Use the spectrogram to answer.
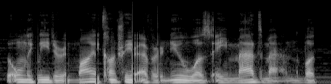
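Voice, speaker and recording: A young man from Syria narrates a scripted video essay in a very low voice. His delivery is measured and solemn. Faint music plays beneath him. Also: level tone.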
